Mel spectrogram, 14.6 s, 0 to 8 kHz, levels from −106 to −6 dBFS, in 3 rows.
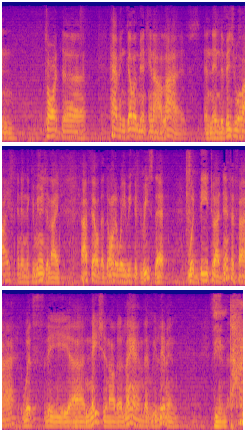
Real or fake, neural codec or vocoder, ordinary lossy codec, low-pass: fake; vocoder, 24 kHz, 100 mel bands, Vocos; MP3, 32 kbps; 7.2 kHz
